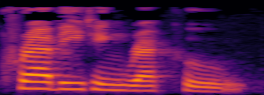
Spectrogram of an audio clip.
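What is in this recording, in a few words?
"Crab-eating Raccoon", English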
